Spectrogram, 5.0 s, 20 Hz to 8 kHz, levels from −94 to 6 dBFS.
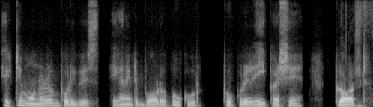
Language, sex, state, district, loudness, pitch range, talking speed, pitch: Bengali, male, Odisha, Nuapada, -22 LUFS, 120-145 Hz, 145 wpm, 130 Hz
